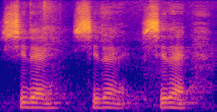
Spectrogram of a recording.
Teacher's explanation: It's a tap. It's a lateral tap. Basically, it's an L. It's an L. So initial L in 闽南语 often ends up to be something like de, 西de, 西de, 西de.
